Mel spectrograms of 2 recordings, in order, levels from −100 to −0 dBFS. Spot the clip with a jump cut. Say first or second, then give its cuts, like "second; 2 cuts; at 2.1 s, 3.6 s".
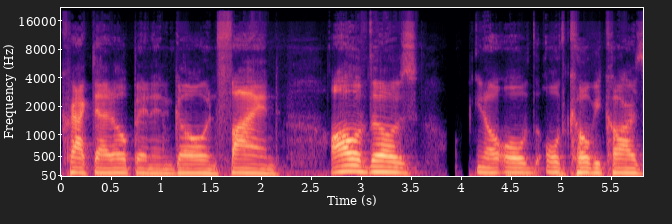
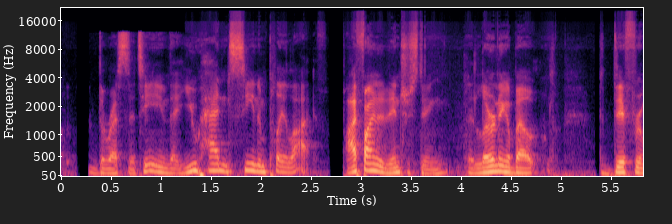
second; 1 cut; at 2.7 s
